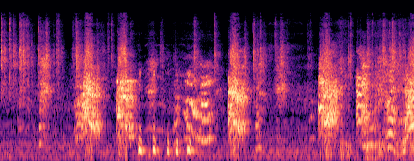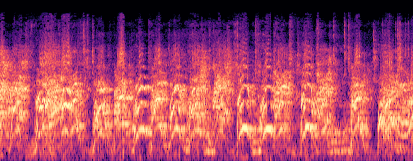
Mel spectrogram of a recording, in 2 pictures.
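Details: Two Yorkies, Buddy and Elmo, assaulting an R/C truck: scattered yaps at first, then a sustained stretch of loud, excited high barking and snarly yips over mechanical rattling.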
